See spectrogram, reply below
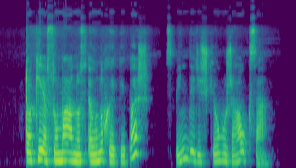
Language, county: Lithuanian, Šiauliai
